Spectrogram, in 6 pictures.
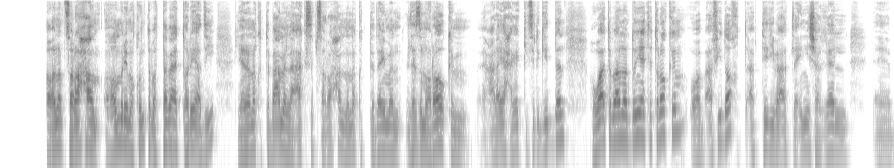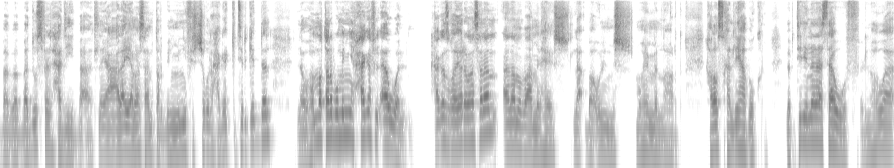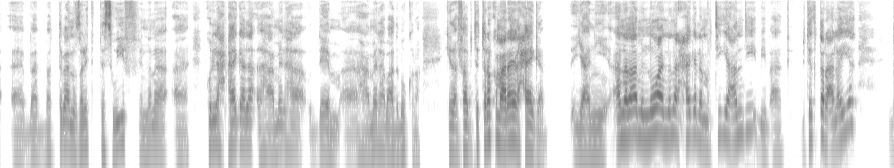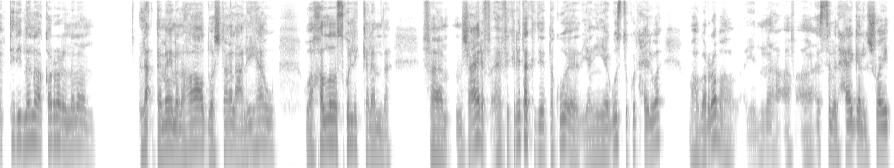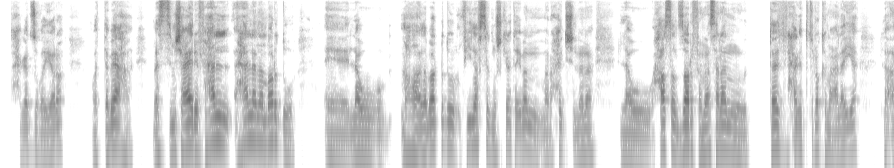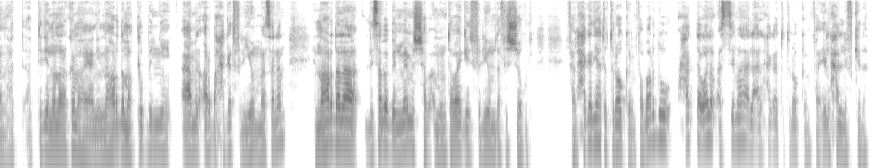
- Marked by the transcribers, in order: none
- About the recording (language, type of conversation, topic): Arabic, advice, إزاي أكمّل تقدّمي لما أحس إني واقف ومش بتقدّم؟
